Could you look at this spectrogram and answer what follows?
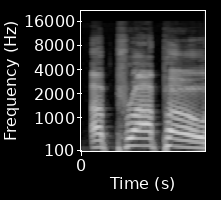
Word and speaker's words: apropos: It's pronounced apropos, Hake. Apropos. Then why is it spelled apropos?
